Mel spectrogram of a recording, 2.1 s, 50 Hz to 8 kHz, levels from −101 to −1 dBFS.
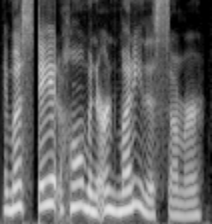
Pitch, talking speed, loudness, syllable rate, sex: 235 Hz, 285 wpm, -18 LUFS, 6.0 syllables/s, female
